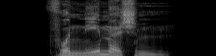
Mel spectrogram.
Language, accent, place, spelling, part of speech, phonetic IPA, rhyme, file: German, Germany, Berlin, phonemischem, adjective, [foˈneːmɪʃm̩], -eːmɪʃm̩, De-phonemischem.ogg
- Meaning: strong dative masculine/neuter singular of phonemisch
